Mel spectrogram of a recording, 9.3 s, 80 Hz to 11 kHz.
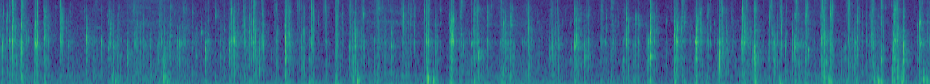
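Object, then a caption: Thin PET plastic bottle, partly filled with oil. Fingertips tap and squeeze a large, partly full clear PET plastic sunflower oil bottle with a green cap, held in one hand. A rapid, uneven run of short, dry taps and plastic crinkles comes through, mostly bright with a crisp emphasis near 2 kHz and almost no low end. Each tap stops almost instantly, leaving no ring.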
